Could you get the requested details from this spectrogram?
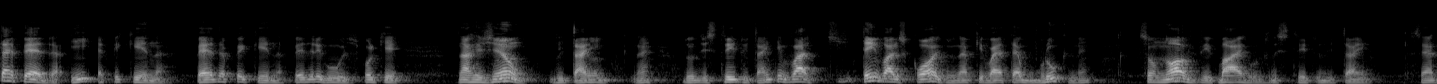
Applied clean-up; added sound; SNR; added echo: none; none; none; none.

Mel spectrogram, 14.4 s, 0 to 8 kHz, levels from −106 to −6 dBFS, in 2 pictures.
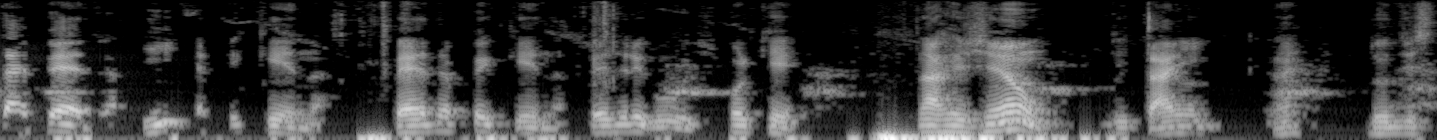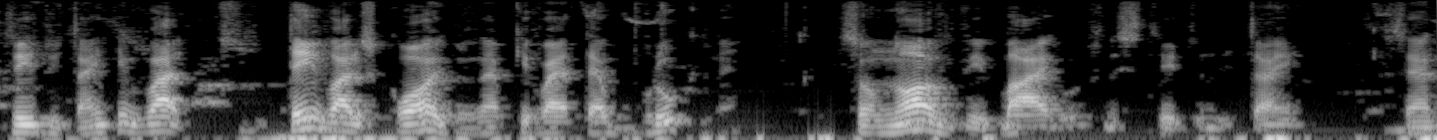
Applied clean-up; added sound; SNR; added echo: classical method spectral subtraction.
